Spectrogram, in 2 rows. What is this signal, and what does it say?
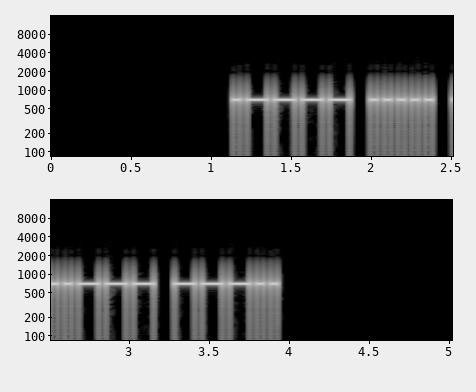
Morse code, heard as a keyed tone, about 28 wpm, 700 Hz. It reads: 1528
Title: Numbers - Contest Style - 4-Digit 28wpm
